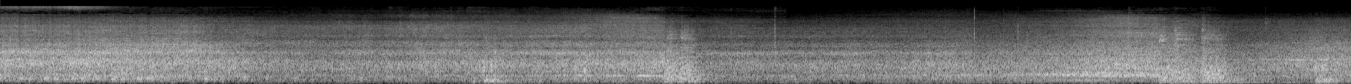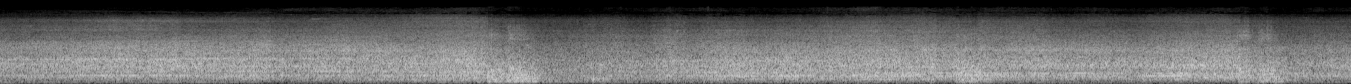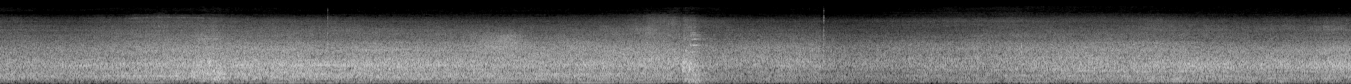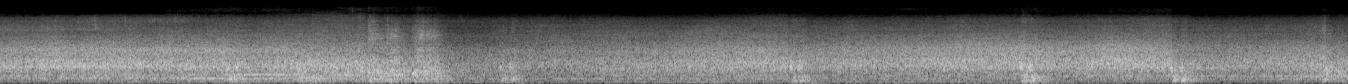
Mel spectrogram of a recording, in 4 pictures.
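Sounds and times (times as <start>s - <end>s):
passenger train running: 0.0s - 54.0s.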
